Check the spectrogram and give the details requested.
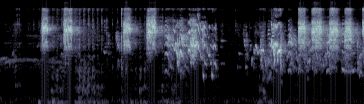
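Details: Budgerigar chatter: repeated high chirps, then a scratchy warbling passage and a fast run of pulsed, buzzy notes toward the end.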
